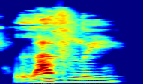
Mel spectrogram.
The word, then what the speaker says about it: lovely: And yet all the words that contain the word love are also going to be pronounced with that short a sound. So it's going to be lovely, loved, loving, beloved. For more advanced students, all of those words are pronounced with a short a.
